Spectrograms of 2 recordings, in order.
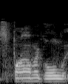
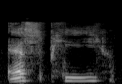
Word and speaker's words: Sponaugle: It's Patrick as the normal name, and Sponaugle is Sponaugle.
